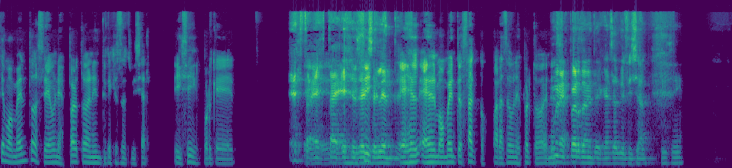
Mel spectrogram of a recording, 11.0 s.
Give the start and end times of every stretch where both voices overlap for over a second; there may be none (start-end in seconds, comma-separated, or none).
4.5-6.3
